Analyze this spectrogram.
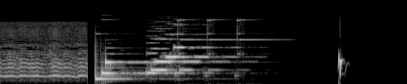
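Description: A short cheerful jingle plays.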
